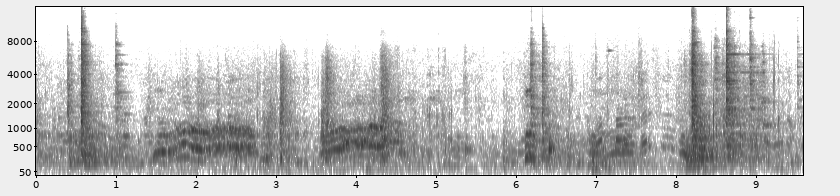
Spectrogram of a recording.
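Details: Beetal goats at Green Acre farms, Erenahalli village on Nandi Hills Main Road, Bangalore rural, Karnataka: wavering, nasal bleats of a second or so, repeated three times, with sharp knocks and clatter in between.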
